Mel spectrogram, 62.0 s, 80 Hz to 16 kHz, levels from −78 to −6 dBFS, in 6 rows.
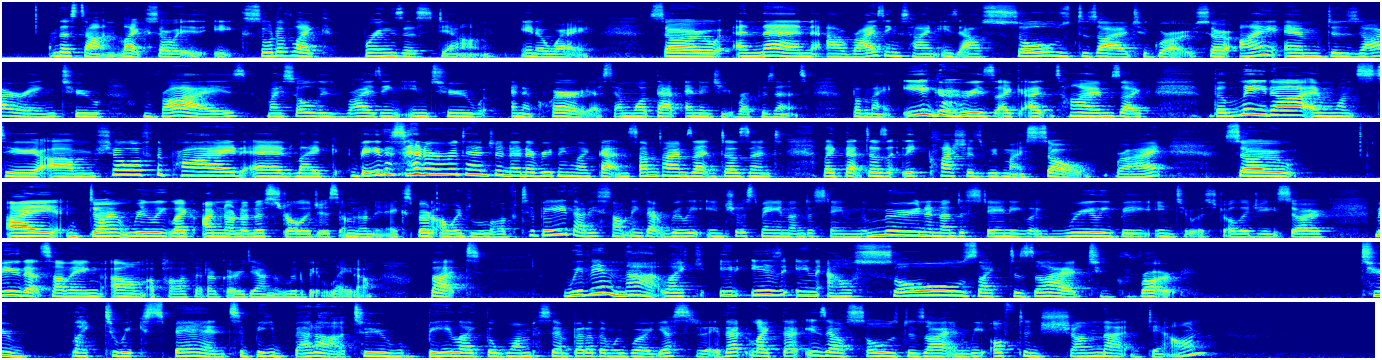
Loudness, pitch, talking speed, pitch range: -31 LUFS, 210 Hz, 175 wpm, 195-230 Hz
